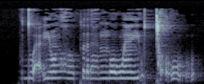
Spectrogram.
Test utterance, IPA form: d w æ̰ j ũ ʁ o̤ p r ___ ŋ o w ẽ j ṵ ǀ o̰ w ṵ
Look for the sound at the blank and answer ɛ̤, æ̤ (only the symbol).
æ̤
